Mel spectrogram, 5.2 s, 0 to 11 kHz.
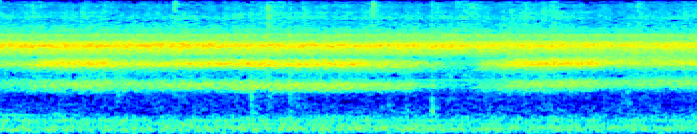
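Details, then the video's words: Frogs calling in rain, a dense chorus described as thousands singing: steady, overlapping high trills that merge into a continuous shimmering drone, with a shift in tone partway through, over a constant low rumble of falling rain. "Frogs in Rain 2 Hours of Frogs, Thousands of Frogs Singing"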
